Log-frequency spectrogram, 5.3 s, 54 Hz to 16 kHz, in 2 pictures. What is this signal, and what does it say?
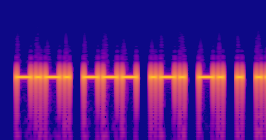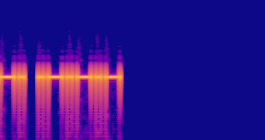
Morse code, heard as a keyed tone, about 25 wpm, 700 Hz. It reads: CORNER.
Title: Sentences from Top 1600 Words 25wpm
